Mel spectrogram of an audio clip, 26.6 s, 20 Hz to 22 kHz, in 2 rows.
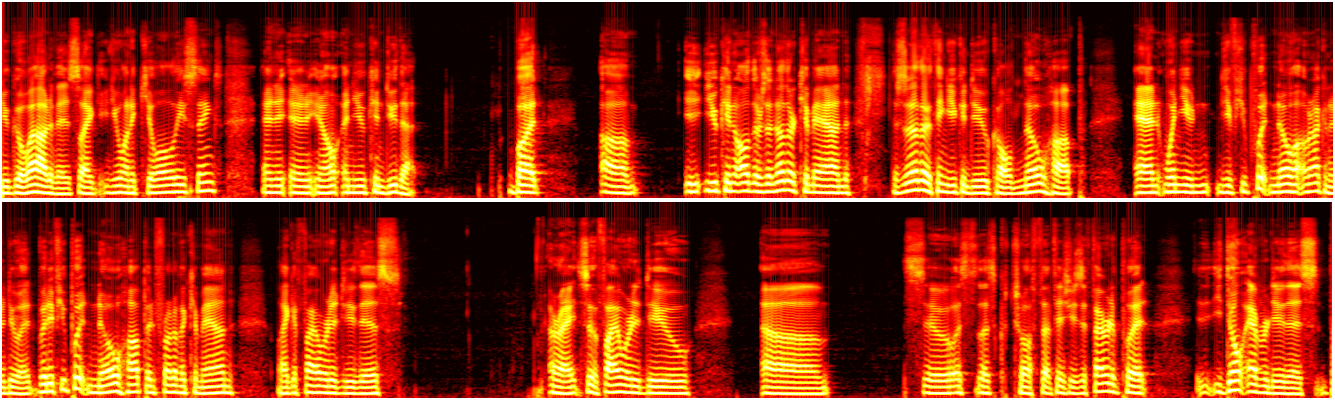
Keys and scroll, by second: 25.3 typing.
